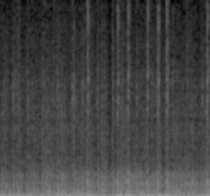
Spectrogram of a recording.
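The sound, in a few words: machine gun fire from aircraft guns in World of Warplanes video game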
